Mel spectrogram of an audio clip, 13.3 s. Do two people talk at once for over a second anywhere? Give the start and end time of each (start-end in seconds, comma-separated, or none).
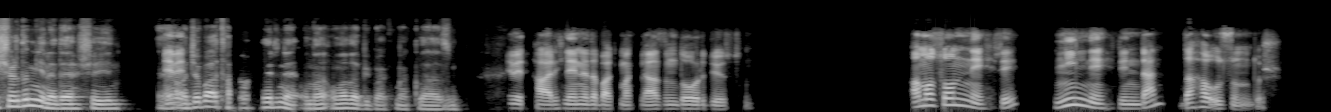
none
